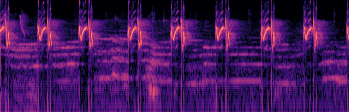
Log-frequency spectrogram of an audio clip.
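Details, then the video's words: Energetic prinia call meant for luring prinias to respond: crisp double clicks with upward-sweeping whistles, repeated at a fairly even pace near one per second over faint background tones. "Pancingan Prenjak Gacor Jamin Prenjak Malas Bunyi Langsung Nyahut"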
